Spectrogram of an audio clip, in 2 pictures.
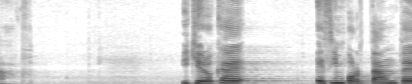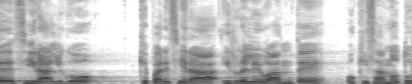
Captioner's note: speaking Spanish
